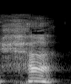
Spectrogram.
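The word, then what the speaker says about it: حاء: Ensuite, ici, Ha, Ha, Ha. Il peut être un peu plus compliqué. Cette lettre peut être un peu plus compliquée à prononcer. Ha, comme Halima, Halib, Halib, Ha.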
